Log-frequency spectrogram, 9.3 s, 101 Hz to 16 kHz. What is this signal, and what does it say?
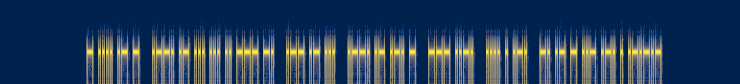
Morse code, heard as a keyed tone, about 50 wpm, 700 Hz. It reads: THAT PASSION WAS PART OF HER NATURE.
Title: Sentences from Top 1300 Words 50wpm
